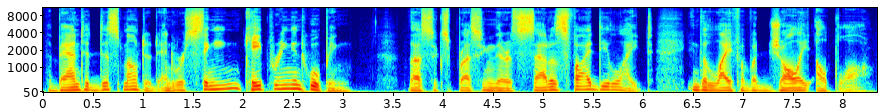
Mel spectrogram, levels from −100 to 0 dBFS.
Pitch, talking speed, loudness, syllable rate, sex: 105 Hz, 160 wpm, -20 LUFS, 5.0 syllables/s, male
